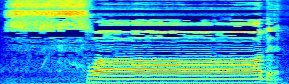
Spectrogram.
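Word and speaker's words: ص: উচ্চারিত হয় জা সিন সদ। এখানে জা এবং সিন দুটা পাতলা আর সদটা মোটা করে উচ্চারণ করতে হবে।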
